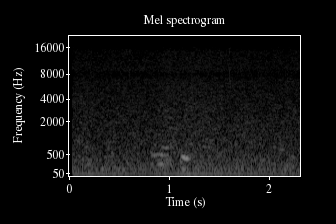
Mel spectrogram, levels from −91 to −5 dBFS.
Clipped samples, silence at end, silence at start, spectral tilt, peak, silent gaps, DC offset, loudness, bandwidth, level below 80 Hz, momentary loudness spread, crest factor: under 0.1%; 0 s; 0 s; -3.5 dB/octave; -42 dBFS; none; under 0.1%; -60 LUFS; 16.5 kHz; -70 dBFS; 5 LU; 18 dB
